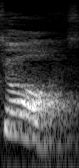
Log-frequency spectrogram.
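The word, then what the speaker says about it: 今日: 今日、発音は今日ですね。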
